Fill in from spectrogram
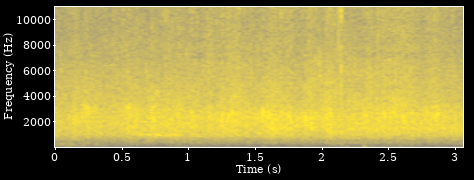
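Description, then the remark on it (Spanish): A church audience applauds for the Lord during a sermon, a dense wash of many hands clapping at an even loudness throughout, with no voices standing out. “Denle un aplauso al Señor, amado hermano.”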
